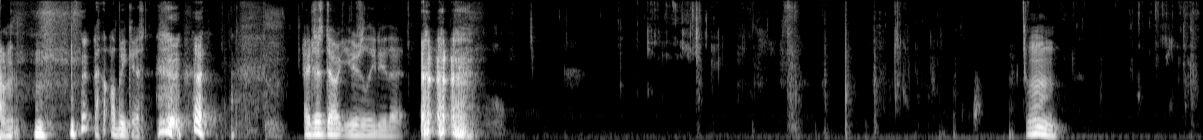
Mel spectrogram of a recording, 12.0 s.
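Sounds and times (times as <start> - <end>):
faint chewing: 2.2 - 4.3, 4.9 - 12.0.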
